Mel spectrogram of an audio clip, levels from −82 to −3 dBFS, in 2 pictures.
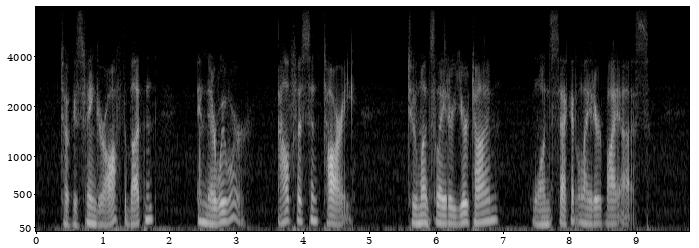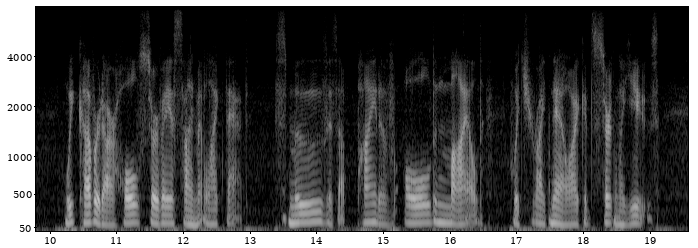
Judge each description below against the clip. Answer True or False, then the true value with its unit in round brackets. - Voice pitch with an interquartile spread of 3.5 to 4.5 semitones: False (2.9 semitones)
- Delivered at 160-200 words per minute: False (140 wpm)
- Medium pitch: False (110 Hz)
